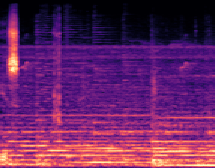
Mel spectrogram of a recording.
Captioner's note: camera clicks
